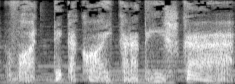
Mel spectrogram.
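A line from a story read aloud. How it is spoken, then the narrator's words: Hissing group. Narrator (Russian): зашипели они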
